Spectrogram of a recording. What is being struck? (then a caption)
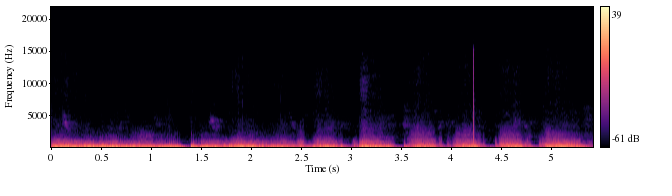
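Foam microphone windscreen. A black foam windscreen on a microphone is scratched on top with the nails of both hands. The result is loud, rough, low rumbling scrapes in bursts of varying length, with brief gaps between them.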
